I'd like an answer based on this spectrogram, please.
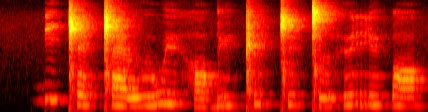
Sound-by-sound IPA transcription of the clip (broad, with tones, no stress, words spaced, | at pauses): ɠi˦ǁɛ˨ǁæ˨ vɯ˨˦wy˧ hɔ˨ɠy˧ǁy˦ ǀy˧ǀɯ˨hʉ˦ry˦ ɓɔ˦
